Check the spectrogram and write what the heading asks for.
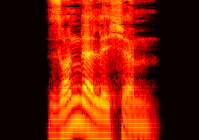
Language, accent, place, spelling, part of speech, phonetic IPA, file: German, Germany, Berlin, sonderlichem, adjective, [ˈzɔndɐlɪçm̩], De-sonderlichem.ogg
- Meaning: strong dative masculine/neuter singular of sonderlich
